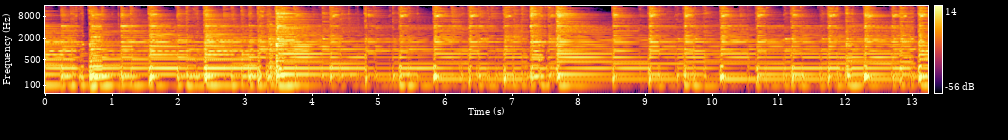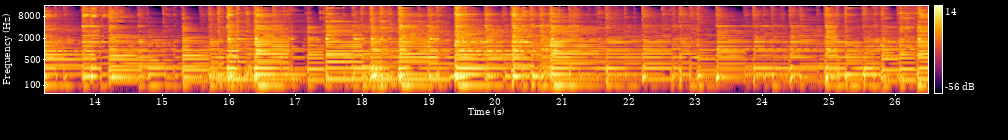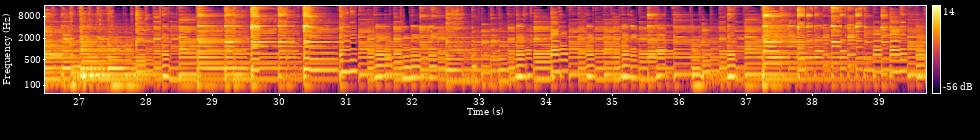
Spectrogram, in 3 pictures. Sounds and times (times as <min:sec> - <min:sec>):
Music: 0:00.0 - 0:39.7.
